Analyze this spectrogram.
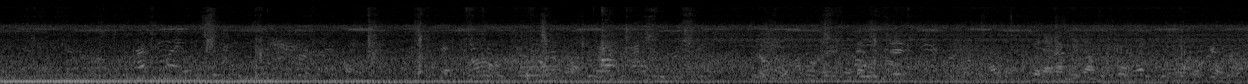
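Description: Men call out across an open field outdoors.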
